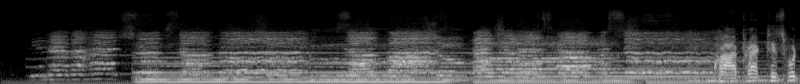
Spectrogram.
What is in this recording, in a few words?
Radio Advert, Cup A Soup; Radio Hallam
